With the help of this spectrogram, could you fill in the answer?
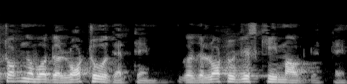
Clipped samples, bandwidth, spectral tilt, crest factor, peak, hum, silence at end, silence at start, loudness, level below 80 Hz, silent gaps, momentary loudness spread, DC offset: under 0.1%; 7.4 kHz; -7 dB/octave; 14 dB; 0 dBFS; none; 0 s; 0 s; -14 LUFS; -50 dBFS; none; 14 LU; under 0.1%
